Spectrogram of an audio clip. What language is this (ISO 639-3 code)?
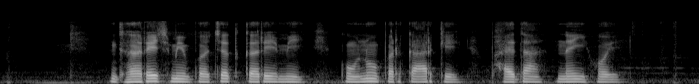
hne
